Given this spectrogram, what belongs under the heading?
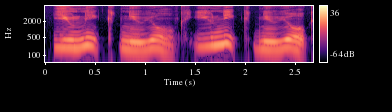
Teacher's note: This glides the initial diphthong into the following N sound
